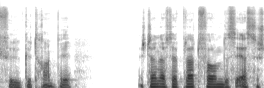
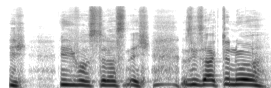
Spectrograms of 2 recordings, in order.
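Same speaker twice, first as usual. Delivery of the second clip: high, loud stammering troll; frightened pleading; 11 semitones higher, 7 dB louder, slower than usual. A narrator's reading. Poisoned troll stammers excuses to the general, frightened.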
